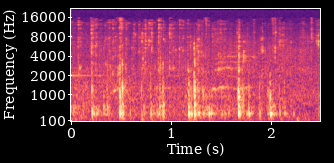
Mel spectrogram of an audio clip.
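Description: Footsteps on asphalt with a stroller being pushed: an irregular run of light knocks and rattles, several a second.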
